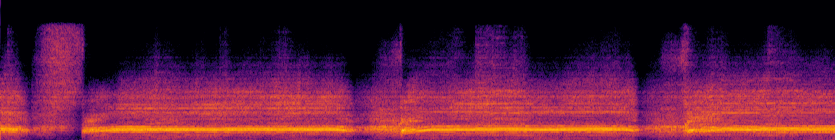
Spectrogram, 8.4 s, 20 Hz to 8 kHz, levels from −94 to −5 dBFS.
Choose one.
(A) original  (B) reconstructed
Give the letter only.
B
